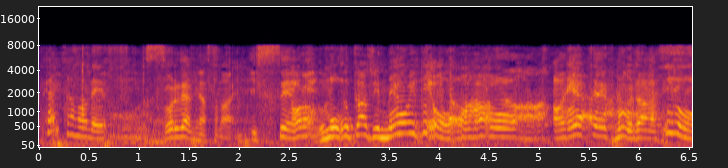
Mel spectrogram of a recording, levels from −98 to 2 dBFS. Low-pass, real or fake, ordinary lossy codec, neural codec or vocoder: none; fake; none; codec, 16 kHz, 2 kbps, FunCodec, trained on LibriTTS, 25 frames a second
